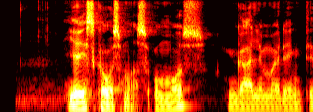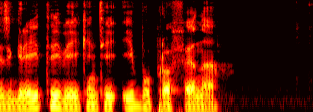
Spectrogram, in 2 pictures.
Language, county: Lithuanian, Panevėžys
